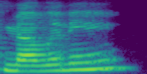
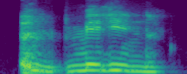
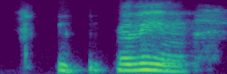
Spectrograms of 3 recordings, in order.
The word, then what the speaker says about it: Méline: Is it pronounced Melanie? Méline. Meline.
